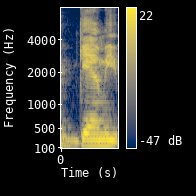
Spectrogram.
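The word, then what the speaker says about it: gemmae: little cups back here and these are called gammy cups gammy is spelled GE mmm a ee gammy is GE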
